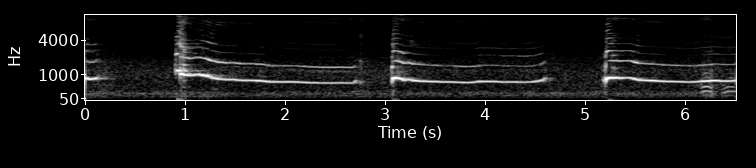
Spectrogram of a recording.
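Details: Kipper, a pet dog that dislikes car alarms, keeps howling after the alarm stops: three long, drawn-out howls, each starting with a sharp rise and then gliding gently down before fading, separated by short pauses.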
